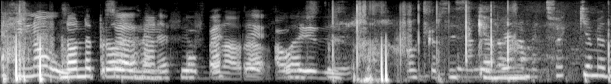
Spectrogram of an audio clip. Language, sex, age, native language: Icelandic, other, 13, Icelandic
